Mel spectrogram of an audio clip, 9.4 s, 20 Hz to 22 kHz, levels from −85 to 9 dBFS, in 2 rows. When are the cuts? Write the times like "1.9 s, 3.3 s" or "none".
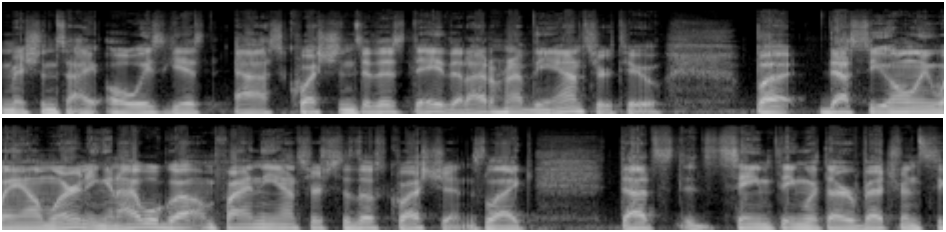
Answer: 1.8 s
